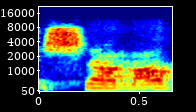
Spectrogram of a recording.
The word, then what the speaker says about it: Shelomo: Okay, so it's pronounced Shlomo, but what I do and when I go into schools and when I introduce myself to a large group of people, I tell people, imagine the word slow motion, right?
